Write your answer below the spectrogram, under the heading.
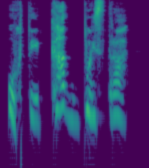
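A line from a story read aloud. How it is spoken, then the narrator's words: Breathless admiration. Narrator (Russian): выдохнула Лариса в восхищении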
